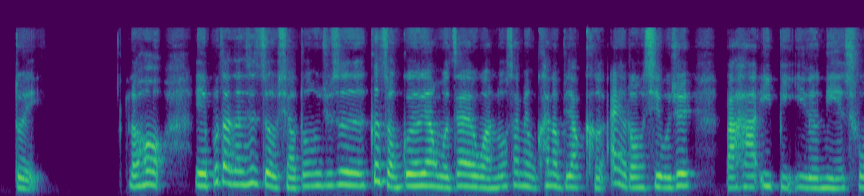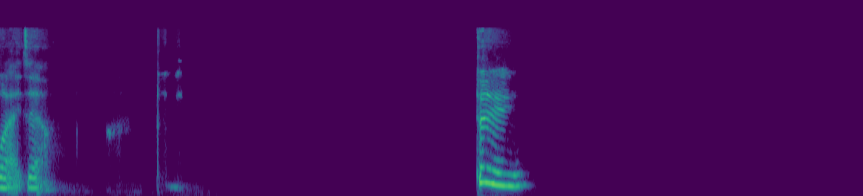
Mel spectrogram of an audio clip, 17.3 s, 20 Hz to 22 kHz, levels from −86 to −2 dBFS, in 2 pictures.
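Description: No technical faults can be heard anywhere in this recording.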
